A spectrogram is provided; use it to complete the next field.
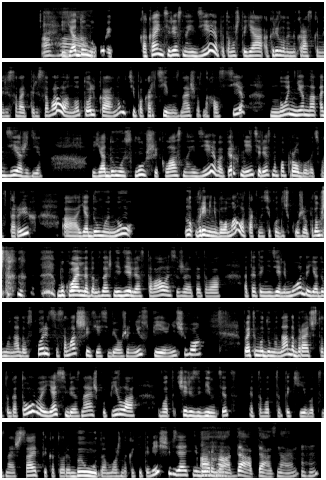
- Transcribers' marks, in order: laughing while speaking: "потому что"
- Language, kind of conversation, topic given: Russian, podcast, Как вы обычно находите вдохновение для новых идей?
